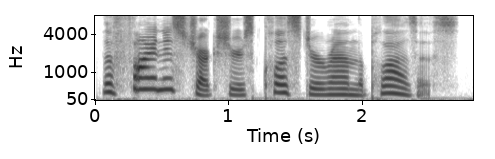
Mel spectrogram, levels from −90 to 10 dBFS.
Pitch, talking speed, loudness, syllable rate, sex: 260 Hz, 150 wpm, -17 LUFS, 4.9 syllables/s, female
